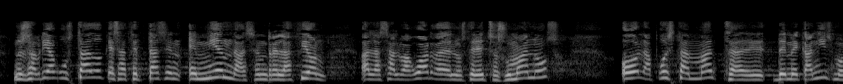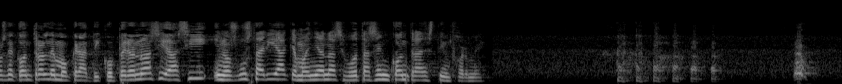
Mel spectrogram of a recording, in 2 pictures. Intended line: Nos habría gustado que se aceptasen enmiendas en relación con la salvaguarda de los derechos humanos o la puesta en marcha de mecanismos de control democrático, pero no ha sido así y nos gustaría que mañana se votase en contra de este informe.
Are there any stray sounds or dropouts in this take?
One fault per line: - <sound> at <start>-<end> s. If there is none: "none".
- laugh at 14.4-15.7 s
- bark at 16.4-16.7 s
